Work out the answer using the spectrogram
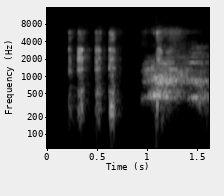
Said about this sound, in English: Who the fuck has a dog? That wasn't a dog. That was my dad sneezing.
